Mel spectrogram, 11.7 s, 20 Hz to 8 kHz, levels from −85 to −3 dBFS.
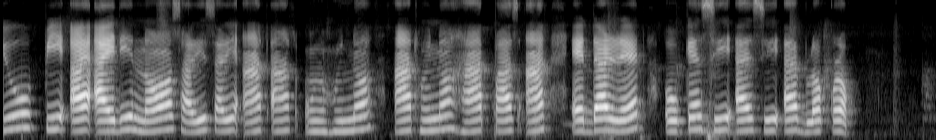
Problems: background conversations at intervals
